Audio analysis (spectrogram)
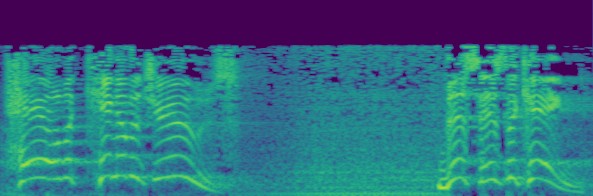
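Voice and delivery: high, drawn-out crowd acclaim; public proclamation. Acted. Crowd hailing Christ riding into Jerusalem, high slow proclamation. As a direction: proclaim it slowly to everyone, pitched high. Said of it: "publicly proclaimed to everyone".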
